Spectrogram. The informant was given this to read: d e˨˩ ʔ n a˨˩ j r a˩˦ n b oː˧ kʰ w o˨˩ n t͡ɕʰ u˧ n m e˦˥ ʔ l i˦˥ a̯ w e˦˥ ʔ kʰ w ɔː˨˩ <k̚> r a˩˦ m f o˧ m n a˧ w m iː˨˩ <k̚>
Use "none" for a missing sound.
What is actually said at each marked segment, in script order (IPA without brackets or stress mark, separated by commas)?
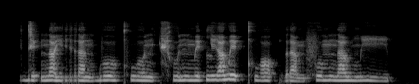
k̚, p̚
